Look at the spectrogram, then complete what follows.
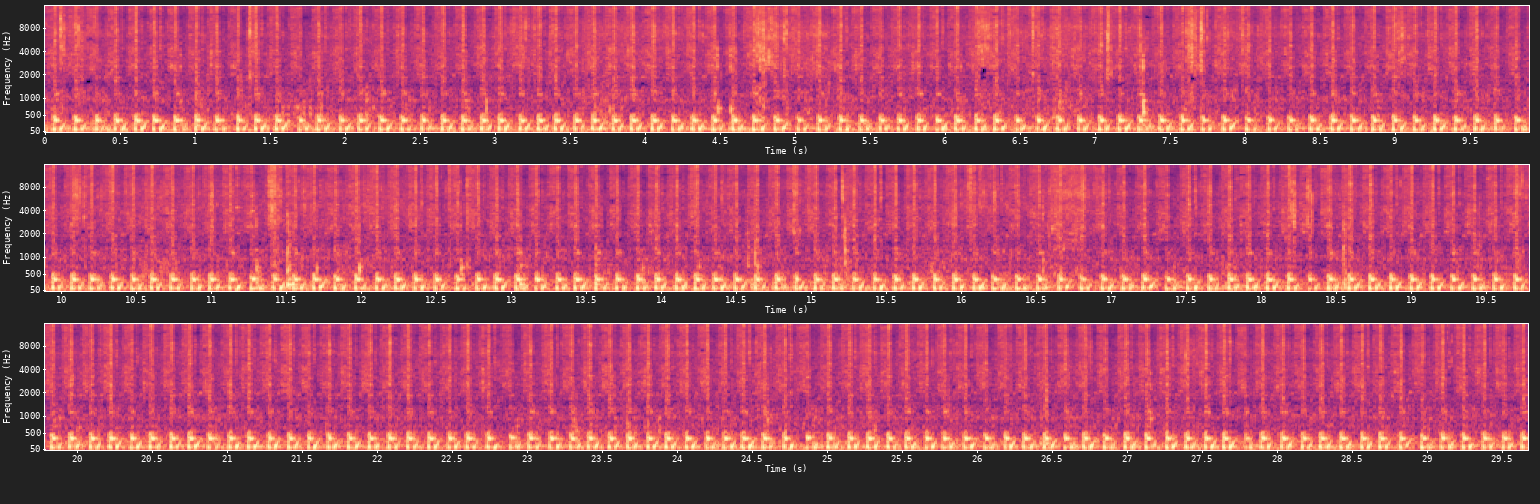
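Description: Small outrigger fishing boat's motor running steadily with a fast, even pulse, unchanging throughout.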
